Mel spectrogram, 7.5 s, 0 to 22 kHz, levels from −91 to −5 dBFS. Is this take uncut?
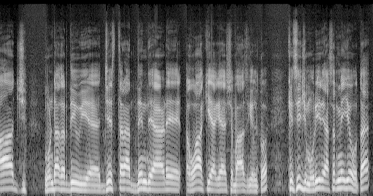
yes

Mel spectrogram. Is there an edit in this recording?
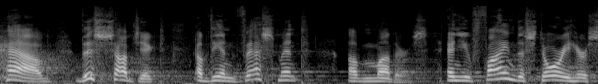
no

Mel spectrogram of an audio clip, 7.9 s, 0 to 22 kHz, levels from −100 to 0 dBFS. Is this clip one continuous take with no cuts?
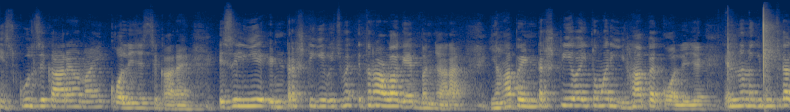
yes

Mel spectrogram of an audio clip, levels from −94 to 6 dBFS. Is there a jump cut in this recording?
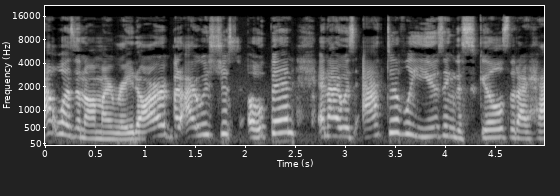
no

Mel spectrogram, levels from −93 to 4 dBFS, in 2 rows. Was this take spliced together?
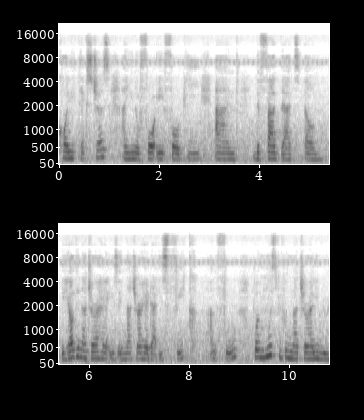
no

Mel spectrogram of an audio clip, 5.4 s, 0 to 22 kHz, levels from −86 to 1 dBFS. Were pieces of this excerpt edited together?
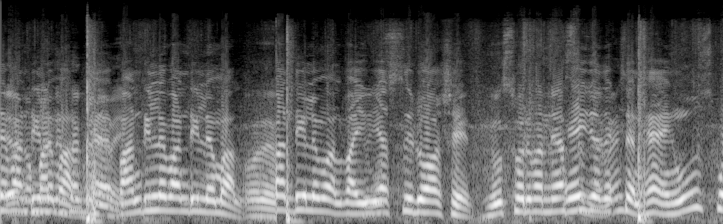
yes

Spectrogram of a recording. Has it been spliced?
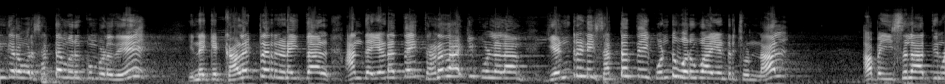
no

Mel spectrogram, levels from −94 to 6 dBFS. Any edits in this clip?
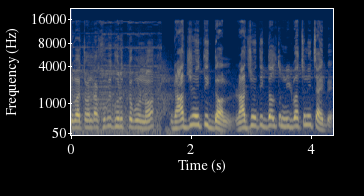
yes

